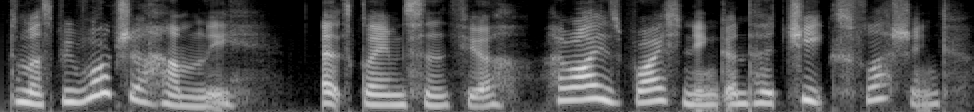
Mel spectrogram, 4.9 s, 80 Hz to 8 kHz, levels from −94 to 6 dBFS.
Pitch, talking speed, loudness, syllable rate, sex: 270 Hz, 170 wpm, -19 LUFS, 5.1 syllables/s, female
